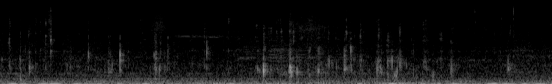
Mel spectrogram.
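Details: Nala, an Australian Kelpie and German Shepherd mix dog, eating raw meats such as beef liver, beef heart, chicken feet and chicken thigh; wet, irregular chewing and biting clicks over a low steady hum.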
